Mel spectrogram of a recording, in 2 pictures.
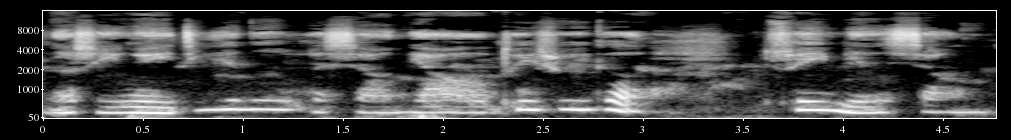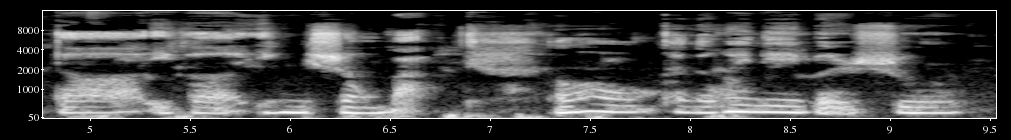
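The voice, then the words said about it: Soft, quiet speaking voice. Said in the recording (Chinese): “可能大家今天听我的声音会比较小声一点点”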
